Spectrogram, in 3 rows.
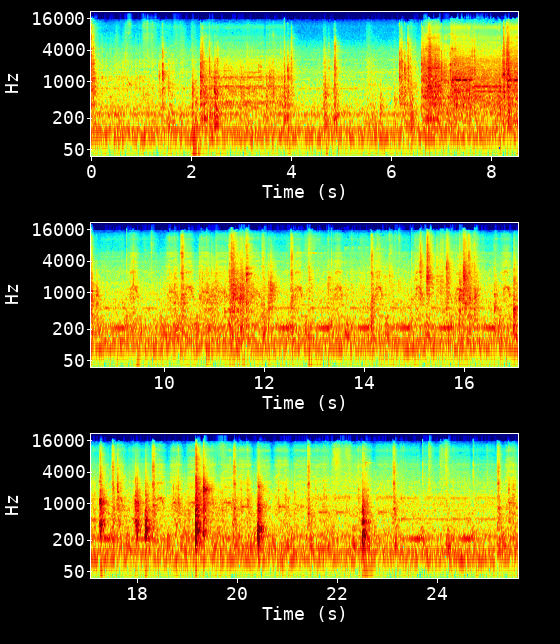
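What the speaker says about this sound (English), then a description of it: "So printer has printed the alignment page and we have to scan it." An HP OfficeJet Pro 8139e printer prints an alignment page, with a quiet stretch of mechanical whirring, paper-feed rolling and intermittent sharp clicks and clunks as the print head shuttles back and forth.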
